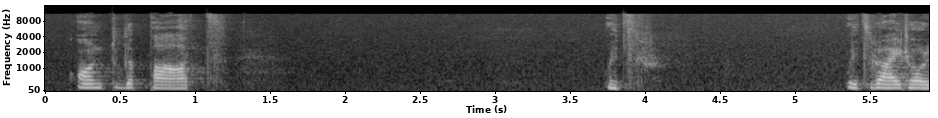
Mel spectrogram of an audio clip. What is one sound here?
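A man speaks calmly through a headset microphone, in short bursts with pauses.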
